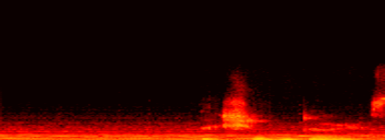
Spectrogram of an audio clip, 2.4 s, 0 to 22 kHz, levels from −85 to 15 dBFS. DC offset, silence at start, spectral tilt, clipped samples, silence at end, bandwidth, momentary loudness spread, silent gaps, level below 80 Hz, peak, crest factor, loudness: under 0.1%; 0 s; -5 dB/octave; under 0.1%; 0 s; 7.6 kHz; 10 LU; none; -60 dBFS; -12 dBFS; 16 dB; -27 LUFS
